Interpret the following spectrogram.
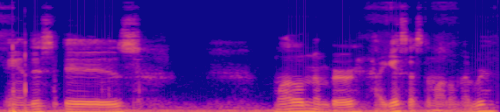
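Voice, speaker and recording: The voice has a dark, mellow tone, sounds somewhat breathy, and moves at a fairly slow pace with ordinary pitch variation. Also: man, very deep, low pitch for a man. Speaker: YouTuber doing product reviews. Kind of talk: casual product review. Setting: at home, late at night. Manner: soft-spoken, talking quietly; hesitant, many fillers.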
